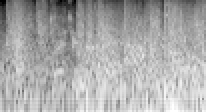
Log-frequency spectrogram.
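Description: An assault rifle fires bursts in a video game.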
